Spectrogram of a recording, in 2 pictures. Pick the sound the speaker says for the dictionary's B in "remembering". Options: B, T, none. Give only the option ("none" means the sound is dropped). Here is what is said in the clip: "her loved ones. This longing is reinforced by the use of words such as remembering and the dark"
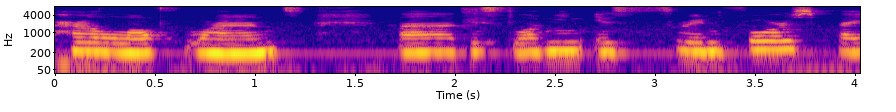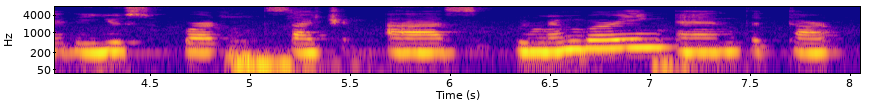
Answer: B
